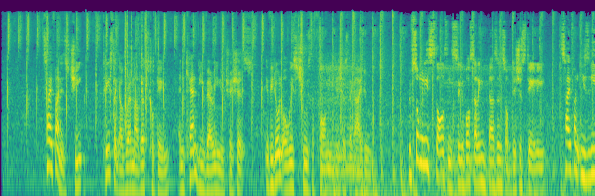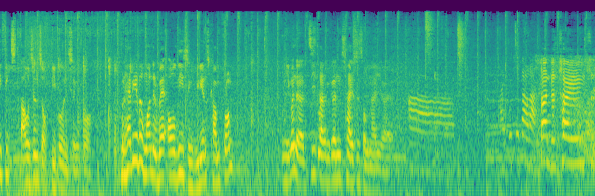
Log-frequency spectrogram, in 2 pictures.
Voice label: Asian English Host; Caifan

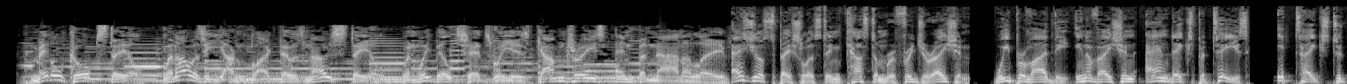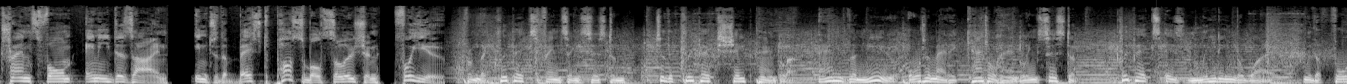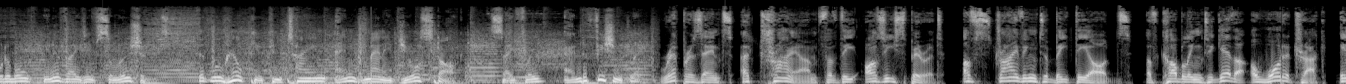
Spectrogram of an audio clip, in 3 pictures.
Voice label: AU English Australian Accent Voice Sample

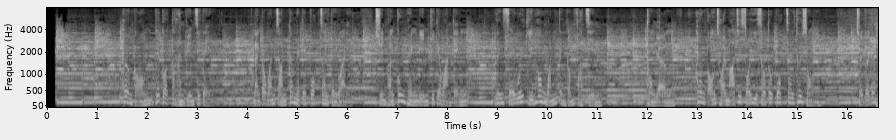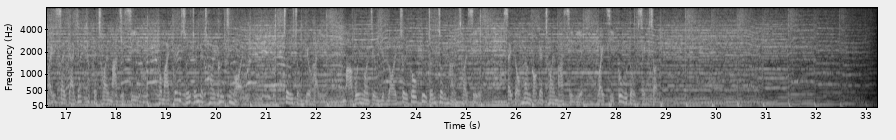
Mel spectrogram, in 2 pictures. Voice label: Cantonese Male Voice Sample

